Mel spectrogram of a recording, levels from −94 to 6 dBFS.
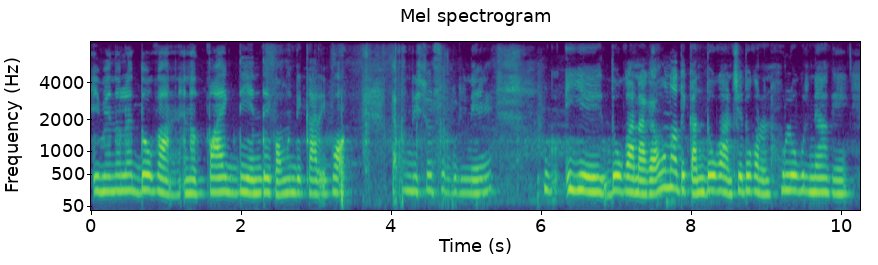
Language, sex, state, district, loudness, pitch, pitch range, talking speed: Chakma, female, Tripura, Dhalai, -15 LUFS, 225 Hz, 210-240 Hz, 145 wpm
